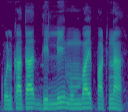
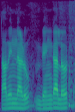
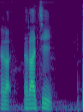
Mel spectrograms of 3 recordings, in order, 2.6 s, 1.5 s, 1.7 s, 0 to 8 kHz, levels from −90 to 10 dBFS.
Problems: constant background noise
